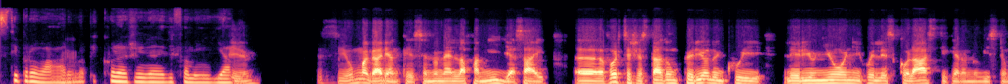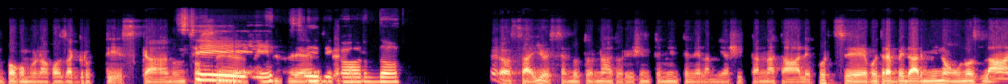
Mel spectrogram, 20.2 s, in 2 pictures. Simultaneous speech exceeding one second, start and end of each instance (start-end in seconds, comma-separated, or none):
11.8-13.5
